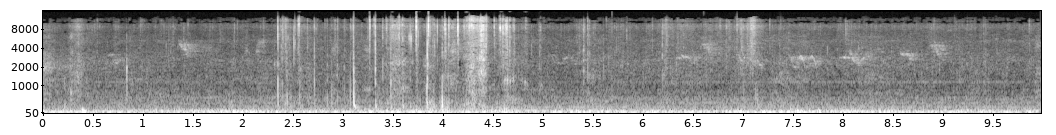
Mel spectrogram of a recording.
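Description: Outdoor ambience with a steady low rumble of wind on the microphone. About two seconds in, a few seconds of close rustling and scraping as the phone brushes against a dog's fur, then a few faint short chirps.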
